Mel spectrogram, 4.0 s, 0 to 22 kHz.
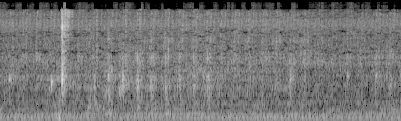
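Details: Lada Kalina after oil pressure sensor replacement, oil changed 1000 km ago; steady, even idle with a smooth, regular patter and no knocks or ticks standing out; oil pressure present, engine sounds healthy.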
